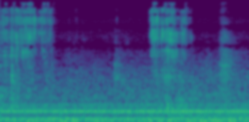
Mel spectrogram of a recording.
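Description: Vegetables are pushed around by hand in a bowl of water mixed with Thieves fruit and veggie wash, giving close, soft squishing and sloshing splashes in a few bursts with no talking.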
